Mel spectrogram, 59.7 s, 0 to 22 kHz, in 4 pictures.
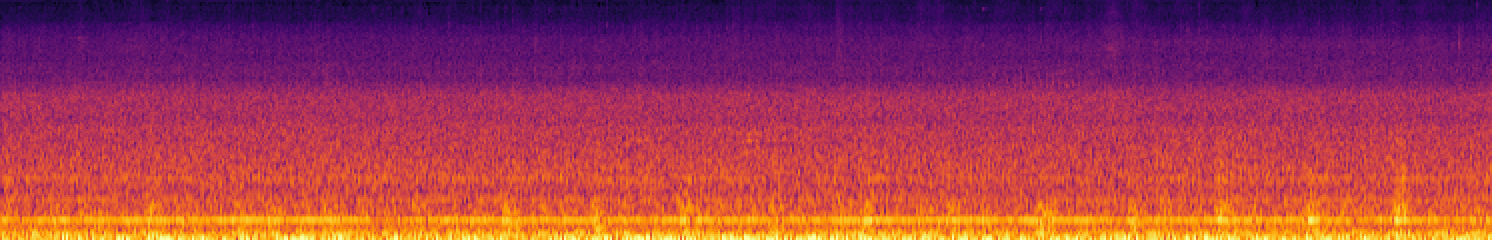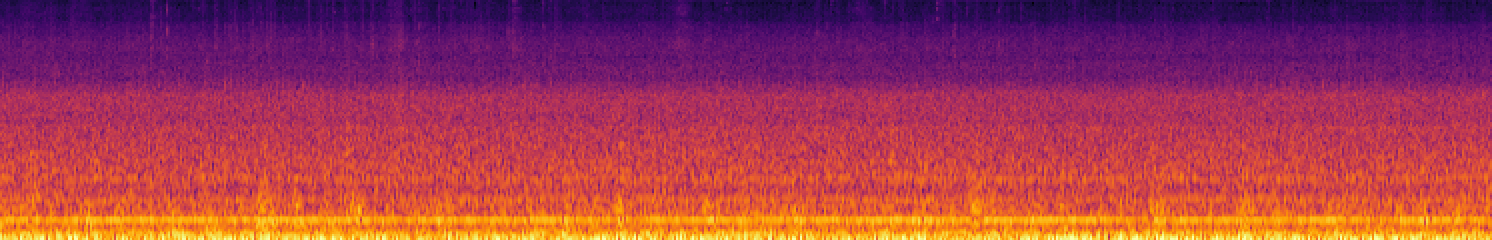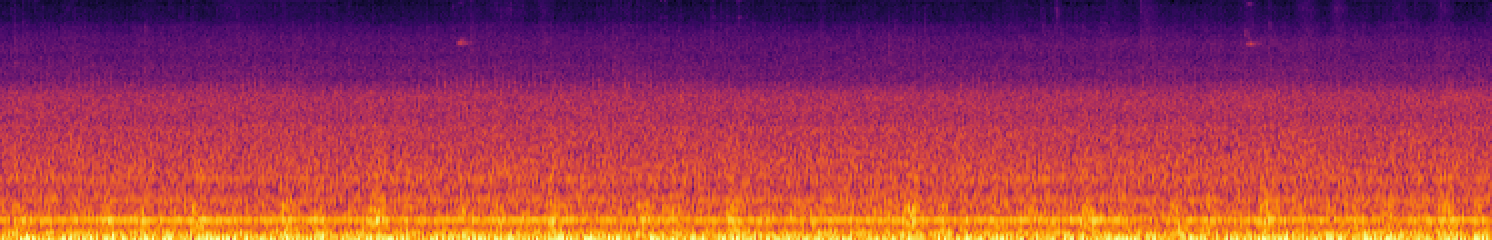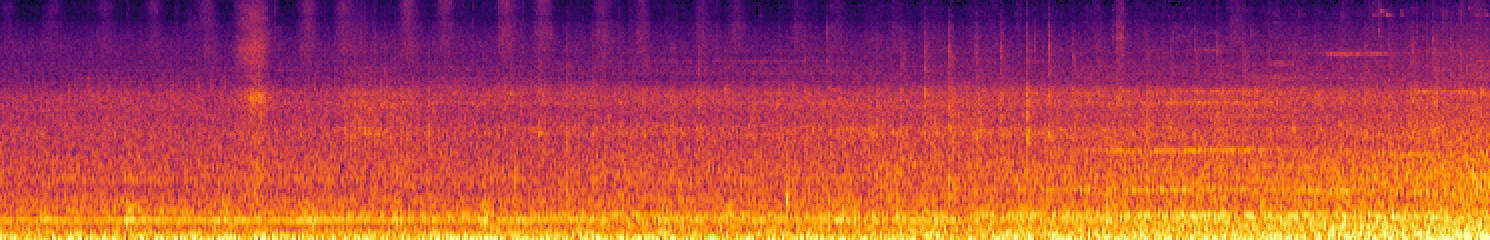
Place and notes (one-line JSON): {"title": "Taipei Main Station, Taiwan - in the station platform", "date": "2017-03-01 06:45:00", "description": "in the station platform, The train travels", "latitude": "25.05", "longitude": "121.52", "altitude": "19", "timezone": "Asia/Taipei"}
